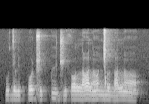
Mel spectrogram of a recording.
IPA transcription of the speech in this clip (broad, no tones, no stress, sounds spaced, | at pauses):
u d e l y pː o ɖ͡ʐ ɨ pː ɨ d͡ʒ i θ ɔ lː ɑ l ɑ̃ ŋ͡ǁ ɤ n ɑ lː ɑ̃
